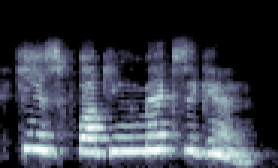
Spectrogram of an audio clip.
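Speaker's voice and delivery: high, loud and drawn-out protest; outraged outburst. Acted. Decanonizer exposing the narrator's slight, outraged. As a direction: spell out your outrage slowly, way up high.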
